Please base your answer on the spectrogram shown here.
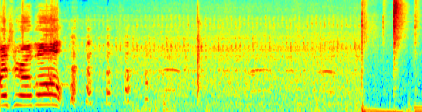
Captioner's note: laughing; relaxed music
